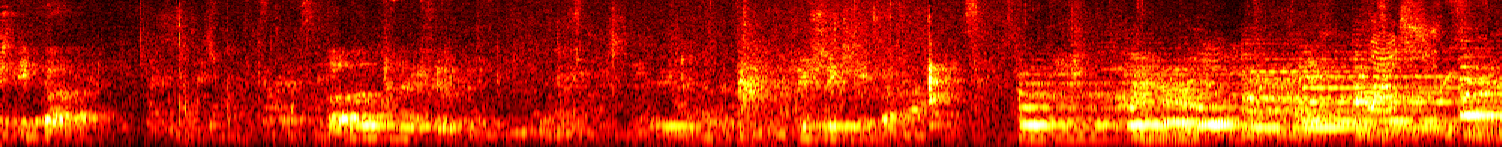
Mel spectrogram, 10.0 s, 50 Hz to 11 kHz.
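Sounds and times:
low voices murmuring: 0:00.0 - 0:10.0.

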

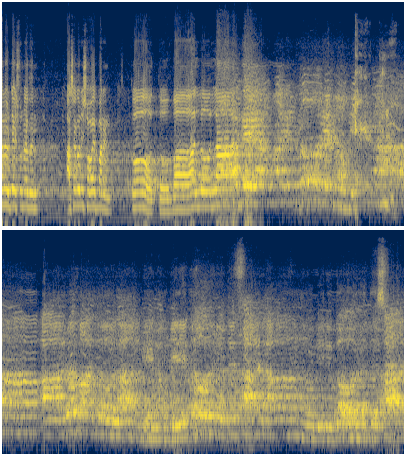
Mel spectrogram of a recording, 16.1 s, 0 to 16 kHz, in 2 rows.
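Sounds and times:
male voices singing in chorus: 0:03.2 - 0:16.0.

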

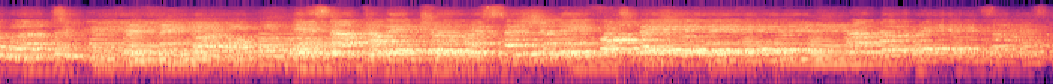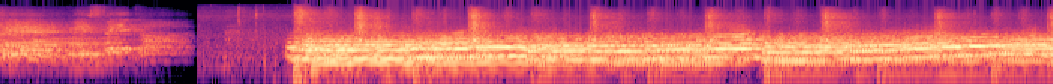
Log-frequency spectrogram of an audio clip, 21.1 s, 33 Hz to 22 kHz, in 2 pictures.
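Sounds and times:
choir singing: 0:00.0 - 0:12.5.

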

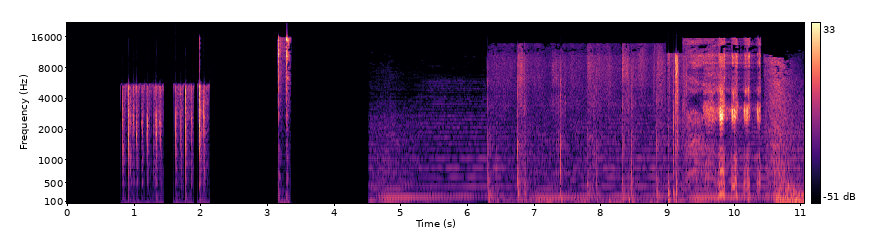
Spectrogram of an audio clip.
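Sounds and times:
keyboard key clicks: 0:03.2 - 0:03.4.

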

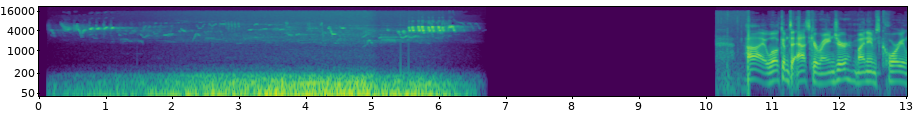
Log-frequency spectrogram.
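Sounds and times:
loud steady low rumble: 0:00.2 - 0:06.3
birds chirping and calling: 0:00.3 - 0:06.5.

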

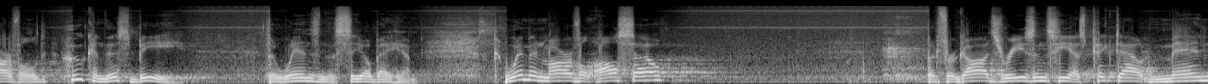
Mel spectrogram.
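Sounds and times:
person speaking: 0:00.0 - 0:07.5
low electrical hum: 0:00.0 - 0:12.0.

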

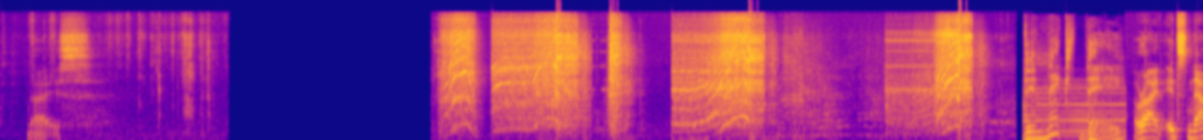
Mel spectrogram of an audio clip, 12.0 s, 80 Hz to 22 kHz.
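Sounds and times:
cordless drill driving screws: 0:04.4 - 0:07.8, 0:08.9 - 0:09.9.

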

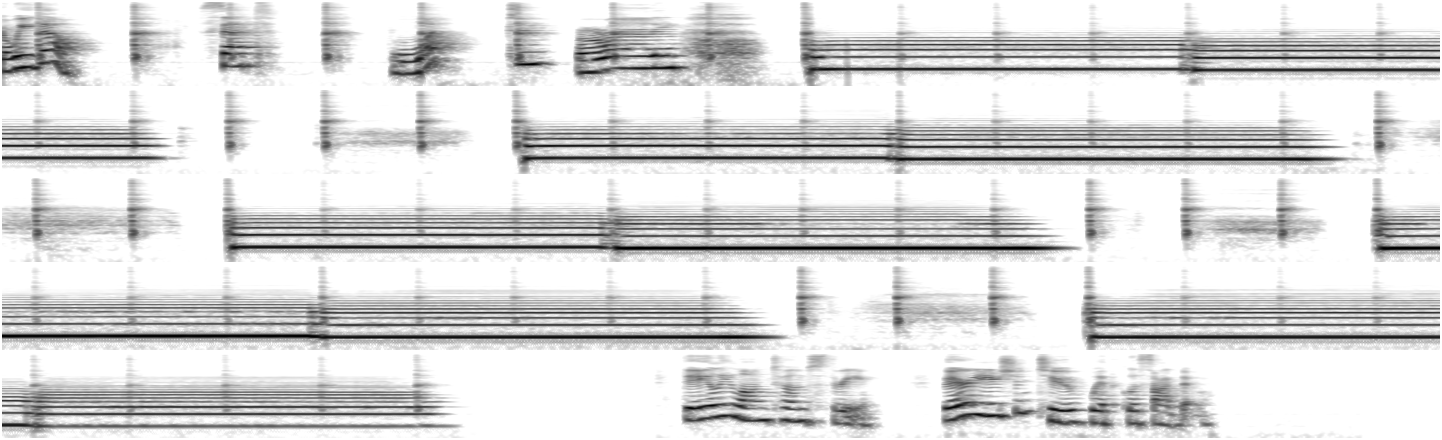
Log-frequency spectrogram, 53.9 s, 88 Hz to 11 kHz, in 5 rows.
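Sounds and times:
clicking beat: 0:00.0 - 0:46.6
trombone playing long tones: 0:06.1 - 0:12.0, 0:14.6 - 0:20.8, 0:23.3 - 0:29.6, 0:31.9 - 0:38.2, 0:40.5 - 0:46.5
player breathing in: 0:13.3 - 0:14.3, 0:21.4 - 0:22.9, 0:30.6 - 0:31.5, 0:38.8 - 0:40.0.

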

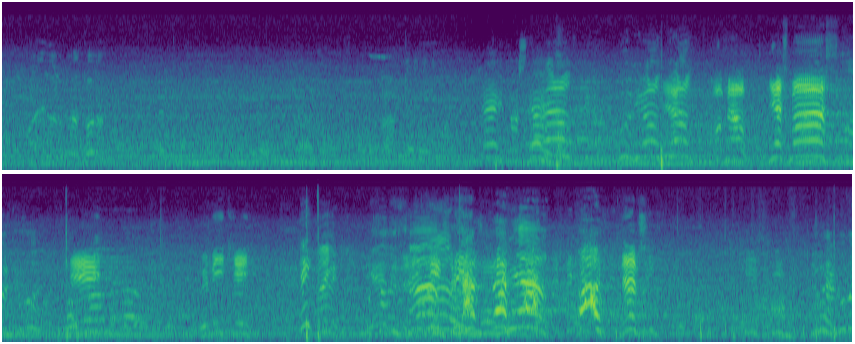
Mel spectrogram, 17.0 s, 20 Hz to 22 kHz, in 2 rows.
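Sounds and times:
players shouting: 0:00.0 - 0:17.0
short thuds: 0:06.5 - 0:06.9, 0:09.0 - 0:09.4.

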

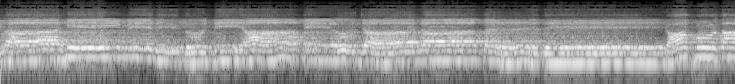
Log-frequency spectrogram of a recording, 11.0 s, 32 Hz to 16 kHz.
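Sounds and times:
male voices holding drone: 0:00.0 - 0:11.0
man chanting with ornamented notes: 0:00.0 - 0:11.0.

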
